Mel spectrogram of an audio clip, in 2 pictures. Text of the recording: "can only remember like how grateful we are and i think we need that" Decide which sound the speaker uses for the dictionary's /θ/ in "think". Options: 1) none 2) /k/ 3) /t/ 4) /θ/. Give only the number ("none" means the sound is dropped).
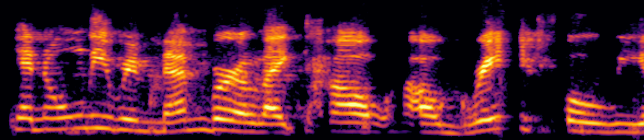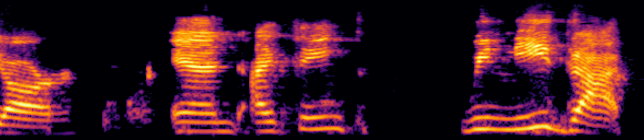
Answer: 4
